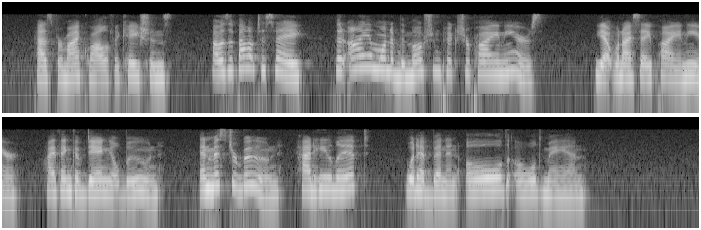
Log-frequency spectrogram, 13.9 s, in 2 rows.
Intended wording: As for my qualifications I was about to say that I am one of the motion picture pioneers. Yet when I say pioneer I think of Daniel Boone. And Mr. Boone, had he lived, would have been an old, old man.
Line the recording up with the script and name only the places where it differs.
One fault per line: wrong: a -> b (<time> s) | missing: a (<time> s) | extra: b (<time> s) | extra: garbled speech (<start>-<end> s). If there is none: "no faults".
no faults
